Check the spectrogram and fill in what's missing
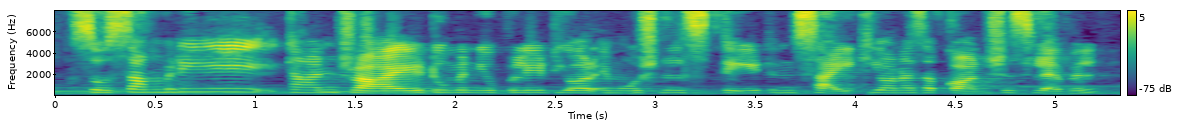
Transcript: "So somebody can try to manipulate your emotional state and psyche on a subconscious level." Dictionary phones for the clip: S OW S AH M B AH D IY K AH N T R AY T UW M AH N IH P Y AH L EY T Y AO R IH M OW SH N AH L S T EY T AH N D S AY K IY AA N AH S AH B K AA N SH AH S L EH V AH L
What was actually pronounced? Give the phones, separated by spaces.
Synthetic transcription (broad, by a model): S OW S AH M B AH D IY K AH N T R AY T UW M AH N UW P Y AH L EY T Y AO R IH M OW SH N AH L S T EY T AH N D S AY K IY AA N AH S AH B K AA N SH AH S L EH V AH L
